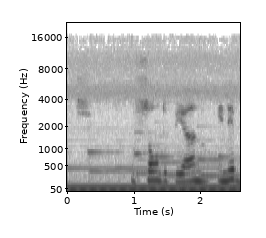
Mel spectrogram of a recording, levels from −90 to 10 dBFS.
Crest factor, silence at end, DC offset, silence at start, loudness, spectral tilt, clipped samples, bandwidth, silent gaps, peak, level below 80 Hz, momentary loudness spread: 16 dB; 0 s; 6%; 0 s; -23 LUFS; -5.5 dB/octave; under 0.1%; 17 kHz; none; -6 dBFS; -28 dBFS; 9 LU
